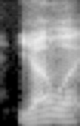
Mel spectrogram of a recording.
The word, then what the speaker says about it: Yahowah: And then he said, tell the children of Israel that Yahowah has sent you. Yahowah is the way I want to be known and remembered for all time and all places. Yahowah is God's one and only name.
